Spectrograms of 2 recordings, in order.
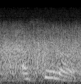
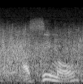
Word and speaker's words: Asimo: Did I pronounce the first name correct? It's Asimo. Asimo.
